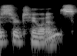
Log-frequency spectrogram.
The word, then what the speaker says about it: sirtuin: Also, tell us a little bit about sirtuins. I have to pronounce that correctly. – Sirtuin. Yes.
